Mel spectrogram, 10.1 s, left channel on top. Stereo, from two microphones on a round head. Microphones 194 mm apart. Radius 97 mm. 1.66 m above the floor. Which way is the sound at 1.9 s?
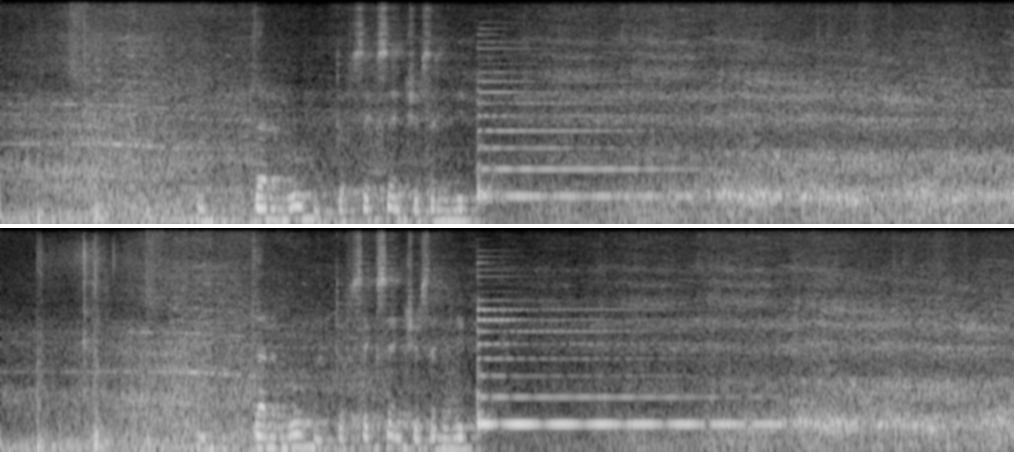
60° right (ahead or behind).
